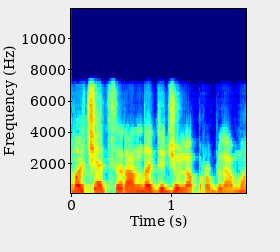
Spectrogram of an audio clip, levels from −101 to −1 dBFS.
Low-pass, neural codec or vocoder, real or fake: 7.2 kHz; codec, 16 kHz, about 1 kbps, DyCAST, with the encoder's durations; fake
